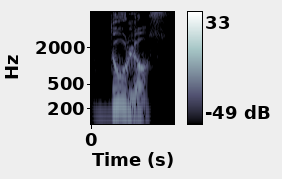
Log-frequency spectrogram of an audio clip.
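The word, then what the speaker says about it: δοῦλος: la palabra que aparece es esa y se pronuncia dulos y significa esclavo está hablando de esclavo y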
